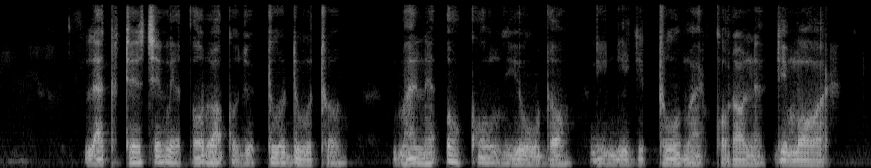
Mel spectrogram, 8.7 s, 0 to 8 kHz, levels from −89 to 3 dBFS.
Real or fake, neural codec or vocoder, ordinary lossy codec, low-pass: fake; codec, 16 kHz, 1 kbps, FunCodec, trained on LibriTTS, 50 frames a second; none; 7.2 kHz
